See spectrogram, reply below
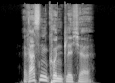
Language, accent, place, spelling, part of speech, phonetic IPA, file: German, Germany, Berlin, rassenkundliche, adjective, [ˈʁasn̩ˌkʊntlɪçə], De-rassenkundliche.ogg
- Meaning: inflection of rassenkundlich: 1. strong/mixed nominative/accusative feminine singular 2. strong nominative/accusative plural 3. weak nominative all-gender singular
